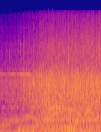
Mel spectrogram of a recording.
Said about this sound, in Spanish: Acaba de salir a, la segunda raya Jiménez Fortes, Fortes a saludar la gran ovación que le está dando el público que asiste a este festejo.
